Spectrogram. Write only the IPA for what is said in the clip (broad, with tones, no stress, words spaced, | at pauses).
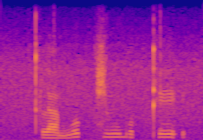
kʰla˩˦mwo˥˩k̚t͡ɕɯ˦˥ŋ bo˨˩k̚ tʰe˥˩ʔ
